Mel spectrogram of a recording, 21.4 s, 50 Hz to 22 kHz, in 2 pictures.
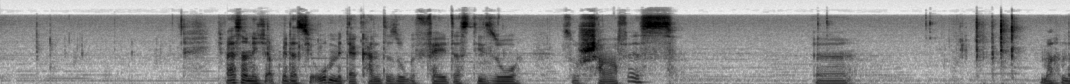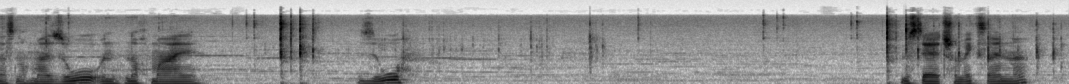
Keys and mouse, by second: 3.1 Tab, 8.5-11.7 drag, 11.7-14.1 right drag, 13.5 click, 15.6 a, 17.0 c, 18.9-19.6 drag, 19.6 middle click, 20.5 Tab, 20.9 a.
